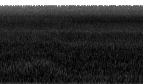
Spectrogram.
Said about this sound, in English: There's a big one, huh? Yeah. That is a big one. Oh, I love that. Big waterfall. Yeah, that's nice. Look at that.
